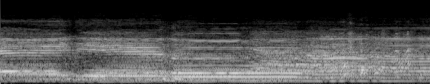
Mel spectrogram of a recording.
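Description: A small group of people singing a birthday song together in long held notes, and singing it badly.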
